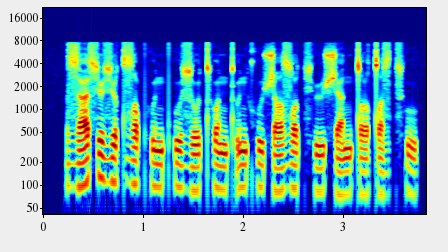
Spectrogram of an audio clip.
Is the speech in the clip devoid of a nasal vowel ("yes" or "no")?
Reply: yes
